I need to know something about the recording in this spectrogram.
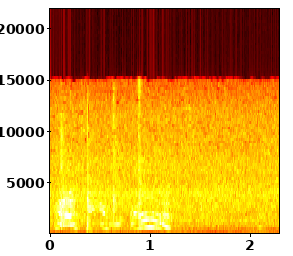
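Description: A young child's high-pitched voice: quick short calls and then a longer rising-and-falling cry in the first second or so, over a steady rush of water.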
